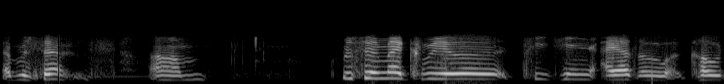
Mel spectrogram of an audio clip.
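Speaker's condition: Cerebral palsy, mild

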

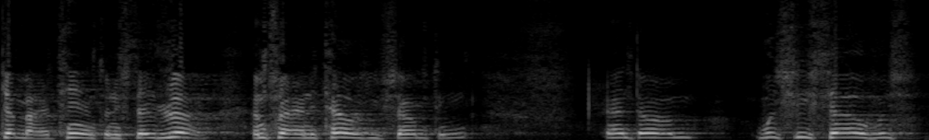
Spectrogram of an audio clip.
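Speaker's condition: Hearing loss, cochlear implant; speech therapy

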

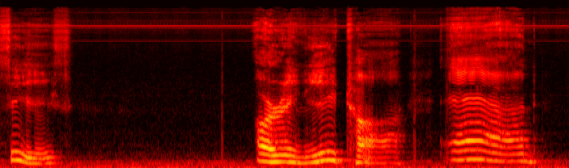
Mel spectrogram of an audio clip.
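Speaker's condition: Cerebral palsy; from birth, resource and special ed in elementary school, childhood bike riding and teen hiking limited

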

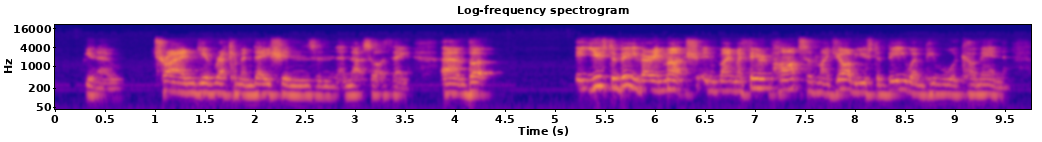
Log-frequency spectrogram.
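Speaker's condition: No condition

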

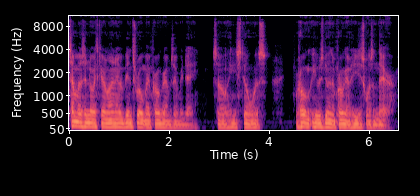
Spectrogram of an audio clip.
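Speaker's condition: Parkinson's disease; confirmed by second opinion

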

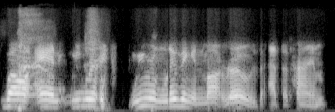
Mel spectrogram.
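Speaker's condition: Spastic quadriplegic cerebral palsy; brain-body communication misfire, uses wheelchair, not paralysis, full body sensation

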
